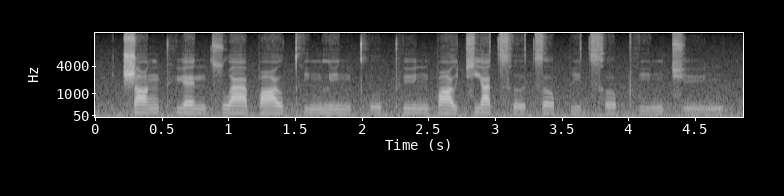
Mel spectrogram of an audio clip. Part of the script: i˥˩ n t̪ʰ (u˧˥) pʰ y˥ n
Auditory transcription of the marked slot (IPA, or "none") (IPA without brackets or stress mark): u˧˥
